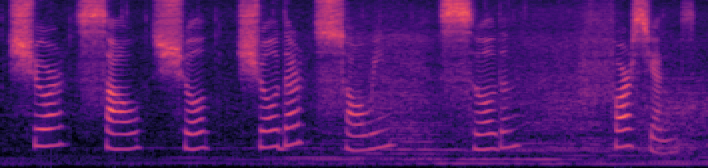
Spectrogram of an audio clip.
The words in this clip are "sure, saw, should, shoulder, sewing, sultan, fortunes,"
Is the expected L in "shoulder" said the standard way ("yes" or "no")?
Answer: yes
